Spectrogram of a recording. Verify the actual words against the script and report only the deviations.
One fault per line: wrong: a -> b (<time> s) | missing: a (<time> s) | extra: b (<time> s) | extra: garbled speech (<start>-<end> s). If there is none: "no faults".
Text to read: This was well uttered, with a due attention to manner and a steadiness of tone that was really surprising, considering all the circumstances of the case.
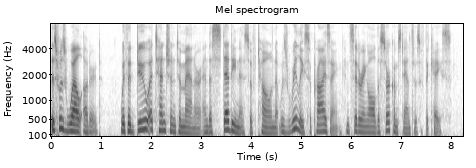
no faults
